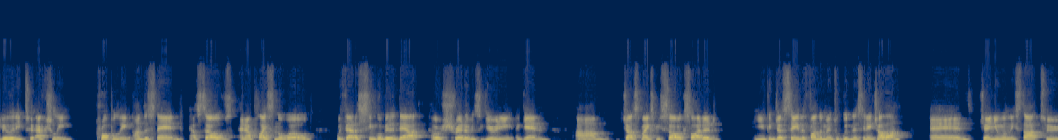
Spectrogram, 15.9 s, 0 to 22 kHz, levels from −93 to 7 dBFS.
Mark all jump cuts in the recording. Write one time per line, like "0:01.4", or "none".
0:11.2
